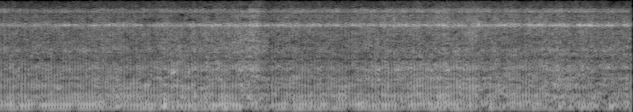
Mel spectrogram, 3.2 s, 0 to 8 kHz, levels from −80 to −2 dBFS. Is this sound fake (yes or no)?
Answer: yes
